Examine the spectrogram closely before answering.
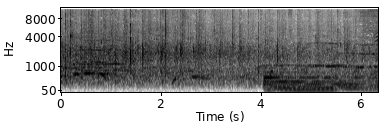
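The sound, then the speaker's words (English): A church audience claps hands in a dense, steady patter of applause, fairly soft and continuous for over six seconds, with a voice speaking over the clapping in the later part. “Clap your hands for them. They are coming. Keep clapping for them.”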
